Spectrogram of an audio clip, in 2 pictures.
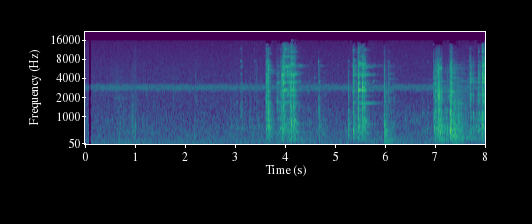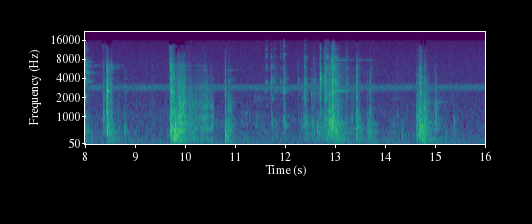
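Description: Metal clanks and ratchet clicks from the steel log stop and cant clamp of a Norwood HD36 portable bandsaw mill as they are lowered and swung into place, with about a dozen short, sharp knocks at irregular intervals. A steady high insect drone runs behind them.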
